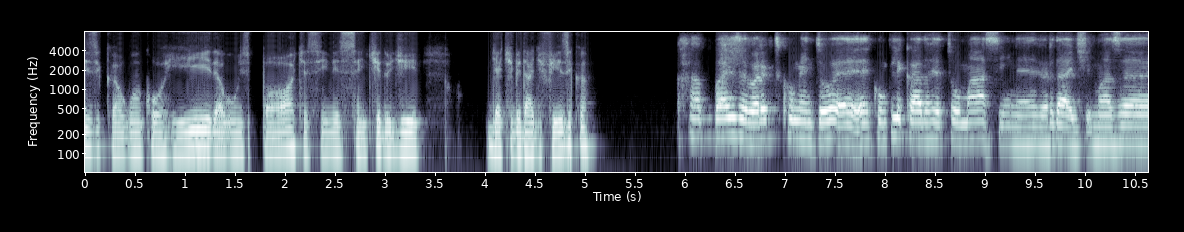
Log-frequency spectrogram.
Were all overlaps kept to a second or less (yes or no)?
yes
